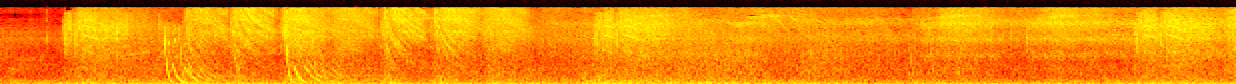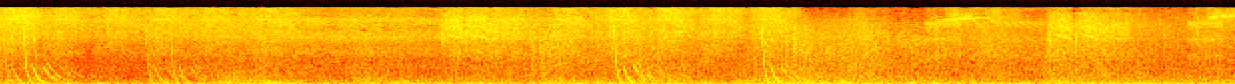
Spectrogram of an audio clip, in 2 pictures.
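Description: Explosions boom close by.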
